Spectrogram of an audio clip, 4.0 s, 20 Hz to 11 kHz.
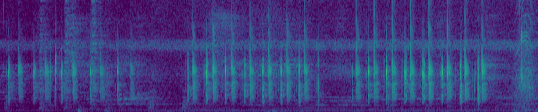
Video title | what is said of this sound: What Are the Rattling Sound From Galaxy S20 Ultra and How You Can Stop It? | now let's have a quick shake and you can hear the rattle noise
